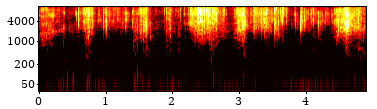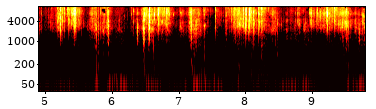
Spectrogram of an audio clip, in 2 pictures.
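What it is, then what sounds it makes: Yellow foam slime. Yellow foam slime held in the hands is stretched, folded and squeezed with fingers and long nails. It gives off a steady stream of soft, bright crackles and crinkly, tearing pops in irregular bursts. The sound is quiet and close, with a faint low rumble underneath.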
